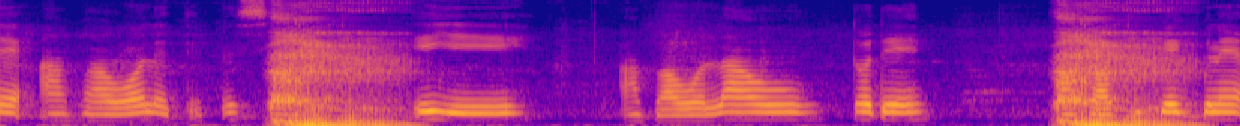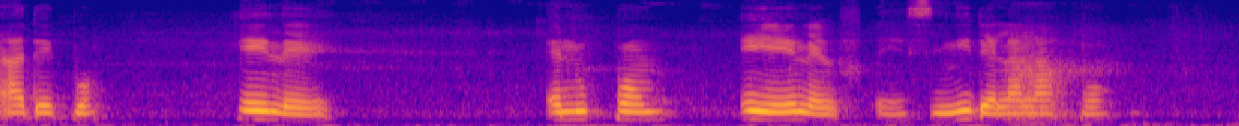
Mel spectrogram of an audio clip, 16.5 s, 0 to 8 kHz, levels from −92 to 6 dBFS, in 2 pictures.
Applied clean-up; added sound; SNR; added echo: none; Animal; -4 dB; none.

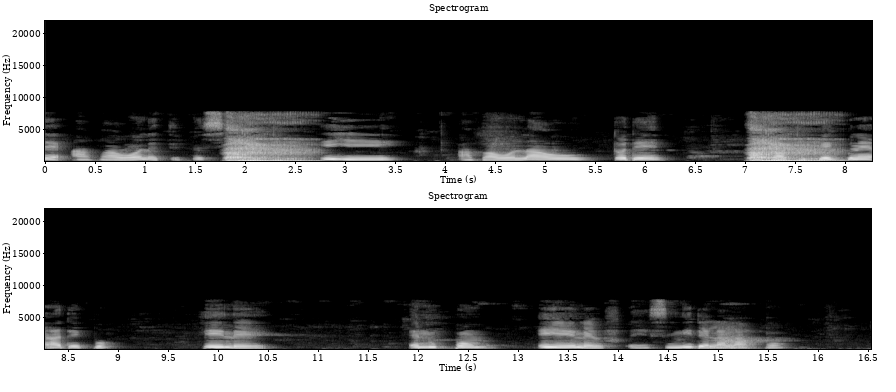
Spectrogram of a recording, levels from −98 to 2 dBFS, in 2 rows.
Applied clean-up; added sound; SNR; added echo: classical method log-MMSE.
